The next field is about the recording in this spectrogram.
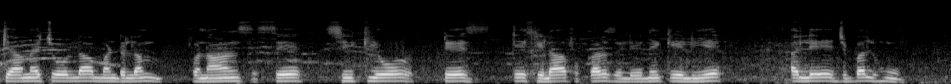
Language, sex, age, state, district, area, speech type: Urdu, male, 18-30, Bihar, Supaul, rural, read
